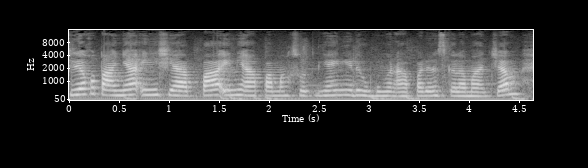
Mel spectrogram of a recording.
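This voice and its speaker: Over noticeable background noise, a woman speaks loudly at a high pitch and a fairly quick pace with fairly even intonation. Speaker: beauty vlogger. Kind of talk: casual vlog talk to camera. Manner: loud laugh.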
